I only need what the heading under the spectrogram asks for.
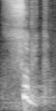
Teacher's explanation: a sílaba tônica é anti penúltima su e também recebe acento agudo no u súbito vamos a mais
